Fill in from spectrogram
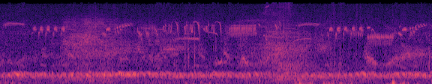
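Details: Black grouse males at a lek in swampy forest and bog in Slitere National Park, Latvia, keep up a steady, low bubbling coo during mating display, with small birds singing high above.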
